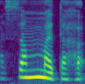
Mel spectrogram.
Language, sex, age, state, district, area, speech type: Sanskrit, female, 18-30, Karnataka, Shimoga, urban, read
